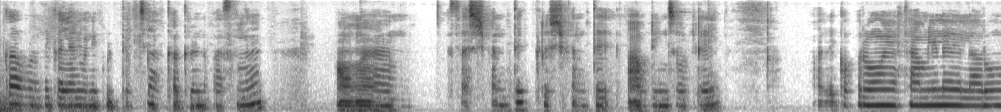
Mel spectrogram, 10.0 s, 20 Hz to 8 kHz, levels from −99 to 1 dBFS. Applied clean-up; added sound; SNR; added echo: neural mask model RNNoise.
